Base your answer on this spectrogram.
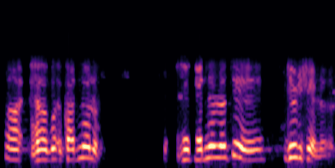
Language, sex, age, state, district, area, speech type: Telugu, male, 60+, Andhra Pradesh, Sri Balaji, urban, conversation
